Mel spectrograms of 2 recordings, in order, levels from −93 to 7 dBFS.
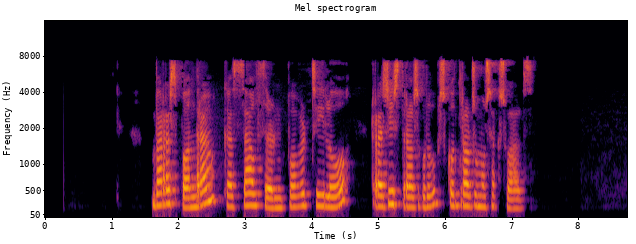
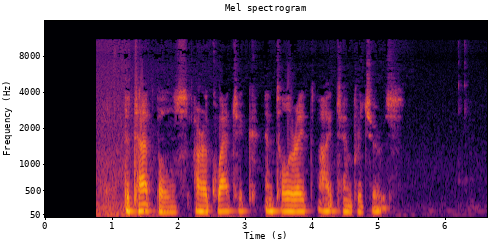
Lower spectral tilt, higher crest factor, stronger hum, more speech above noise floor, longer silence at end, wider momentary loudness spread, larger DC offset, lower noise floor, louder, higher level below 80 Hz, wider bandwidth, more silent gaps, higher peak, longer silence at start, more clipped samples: second, -3.5 dB/octave vs -7.5 dB/octave; about the same, 18 dB vs 20 dB; neither; first, 71 dB vs 40 dB; first, 1.45 s vs 1.3 s; second, 7 LU vs 16 LU; neither; first, -88 dBFS vs -57 dBFS; about the same, -18 LUFS vs -19 LUFS; second, -62 dBFS vs -42 dBFS; second, 8 kHz vs 11.5 kHz; neither; about the same, -2 dBFS vs 0 dBFS; first, 1.6 s vs 0.75 s; neither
